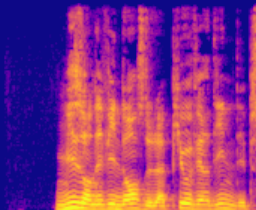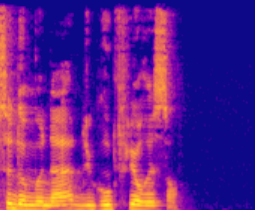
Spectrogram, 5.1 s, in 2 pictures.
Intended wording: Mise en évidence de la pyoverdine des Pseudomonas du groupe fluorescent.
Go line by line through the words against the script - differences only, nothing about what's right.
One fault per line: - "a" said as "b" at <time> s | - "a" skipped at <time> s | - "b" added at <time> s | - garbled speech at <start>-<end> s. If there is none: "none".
none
